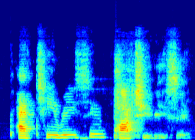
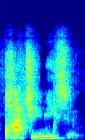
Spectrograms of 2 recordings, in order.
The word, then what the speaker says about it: Pachirisu: So, I saw that one, and I'm just like, oh, they're calling it Pachirisu, because that's their Japanese pronunciation. That could be an English translation of it, Pachirisu, but I always say Pachirisu because of that.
